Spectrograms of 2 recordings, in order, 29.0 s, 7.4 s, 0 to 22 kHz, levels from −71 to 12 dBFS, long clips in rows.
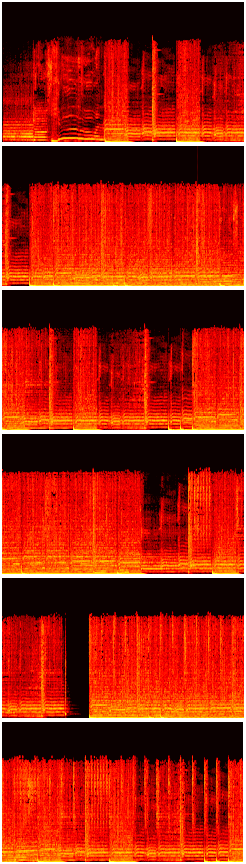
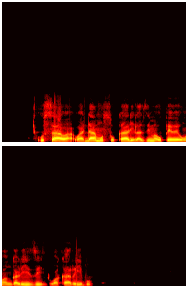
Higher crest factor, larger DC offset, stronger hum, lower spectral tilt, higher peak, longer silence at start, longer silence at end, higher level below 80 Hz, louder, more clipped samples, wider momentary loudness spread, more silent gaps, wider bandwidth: about the same, 14 dB vs 16 dB; neither; neither; second, -3.5 dB/octave vs -6.5 dB/octave; about the same, 0 dBFS vs 0 dBFS; second, 0 s vs 0.6 s; second, 0 s vs 1.9 s; first, -18 dBFS vs -56 dBFS; about the same, -14 LUFS vs -16 LUFS; neither; second, 6 LU vs 10 LU; neither; first, 17 kHz vs 7.4 kHz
